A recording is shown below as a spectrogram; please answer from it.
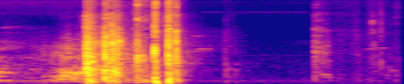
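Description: Handling noise from the recording phone as it is knocked out of position: a short burst of rubbing and clattering about half a second in. Then a near-silent pause with a few small clicks near the end.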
